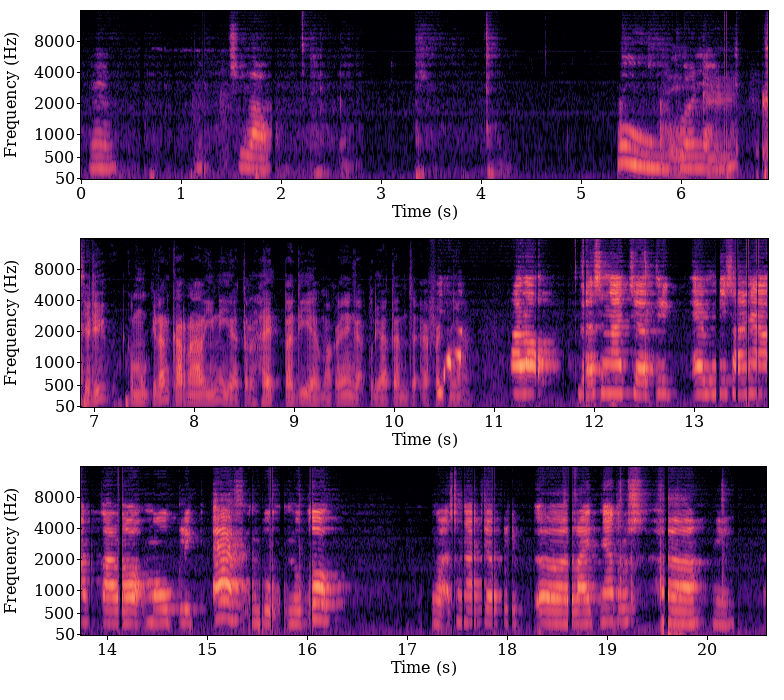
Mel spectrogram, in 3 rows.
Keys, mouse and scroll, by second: 2.4-2.8 scroll down 3, 3.2 h, 4.7 alt+h, 5.6 middle click, 6.3-6.8 scroll up 5, 7.0 scroll down 1, 9.5 click, 12.0 click, 12.6 middle click, 13.3-13.8 scroll up 1, 13.8-15.8 scroll down 1, 15.8-17.3 middle drag, 17.3-18.5 scroll down 2, 18.8 click, 19.2 middle click, 19.5 h, 20.2 middle click.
